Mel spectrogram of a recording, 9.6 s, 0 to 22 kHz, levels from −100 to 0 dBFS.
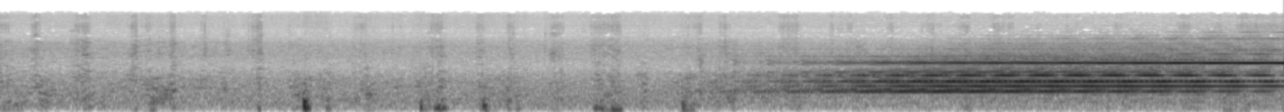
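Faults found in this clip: Feedback howl, 5.25 s to end. Tone near 3 kHz climbs to about 27 dB over speech, repeating roughly every 300 ms. Two same-room devices on the call; loop gain above unity. Unlike echo, repeats grow, never decay.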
